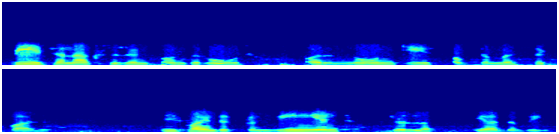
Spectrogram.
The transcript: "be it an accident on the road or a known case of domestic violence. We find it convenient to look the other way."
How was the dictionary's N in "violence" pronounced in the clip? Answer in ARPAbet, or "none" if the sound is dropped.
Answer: none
